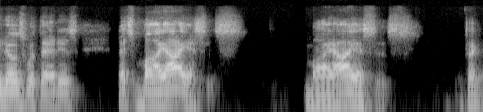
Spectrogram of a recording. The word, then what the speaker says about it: myiasis: That's myiasis. Myiasis. In fact, Dr. Rapini says it should be pronounced myiasis. He's probably right, but I've always heard of myiasis.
